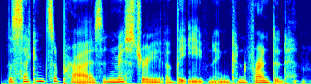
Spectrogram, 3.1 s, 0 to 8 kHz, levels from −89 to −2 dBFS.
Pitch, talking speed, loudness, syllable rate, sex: 200 Hz, 190 wpm, -18 LUFS, 6.5 syllables/s, female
